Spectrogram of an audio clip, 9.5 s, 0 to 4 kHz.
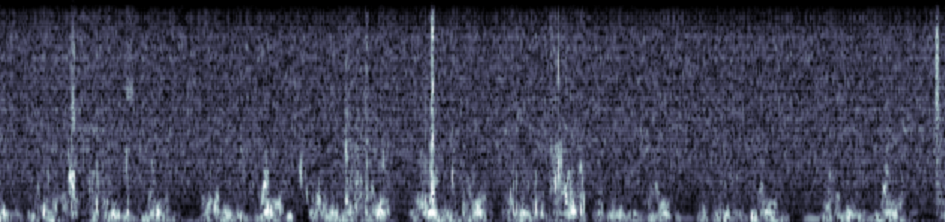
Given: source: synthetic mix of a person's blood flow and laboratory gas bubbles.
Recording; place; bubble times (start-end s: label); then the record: Doppler ultrasound of blood flow; precordium
0.40-1.10 s: bubbles
1.22-1.34 s: bubbles
2.98-3.10 s: bubbles
3.44-3.73 s: bubbles
3.76-3.89 s: bubbles
4.17-4.42 s: bubbles
4.50-4.56 s: bubbles
4.61-4.67 s: bubbles
5.07-5.22 s: bubbles
5.25-5.88 s: bubbles
From the record:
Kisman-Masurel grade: 332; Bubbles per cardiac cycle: rolling drumbeat, 9 or more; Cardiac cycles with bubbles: 50 to 99%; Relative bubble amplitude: moderate (0.250 to 0.450); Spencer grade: 3 (all of the cardiac periods contain showers or single bubble signals, but not dominating or overriding the cardiac motion signals); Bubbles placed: only in the low amplitude regions of the cardiac cycle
